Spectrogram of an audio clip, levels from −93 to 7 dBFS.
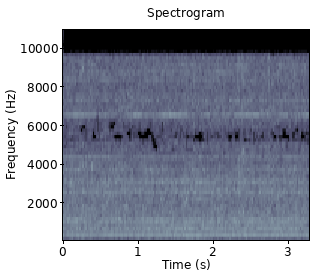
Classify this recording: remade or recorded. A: recorded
